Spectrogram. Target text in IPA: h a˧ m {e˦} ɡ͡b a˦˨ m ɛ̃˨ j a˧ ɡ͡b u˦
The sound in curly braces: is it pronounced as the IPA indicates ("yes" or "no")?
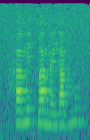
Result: yes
